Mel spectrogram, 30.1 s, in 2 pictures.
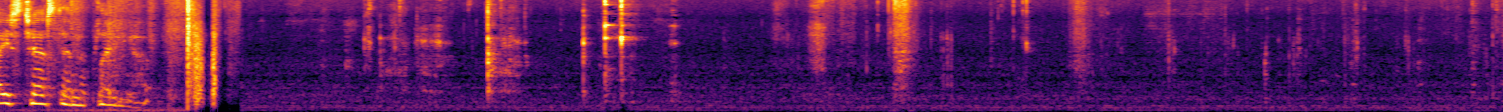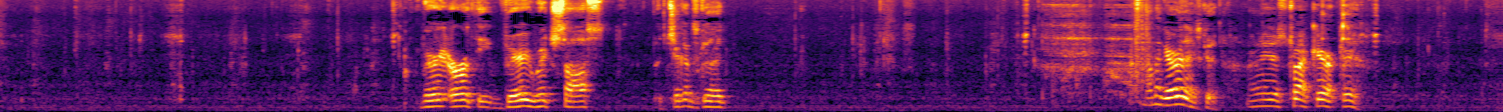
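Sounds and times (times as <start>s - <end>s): person chewing food: 7.8s - 19.3s, 22.8s - 26.4s, 28.7s - 30.0s.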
